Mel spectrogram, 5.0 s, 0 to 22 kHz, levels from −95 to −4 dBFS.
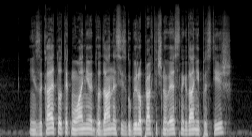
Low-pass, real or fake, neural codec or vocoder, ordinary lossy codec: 19.8 kHz; fake; vocoder, 44.1 kHz, 128 mel bands every 256 samples, BigVGAN v2; none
